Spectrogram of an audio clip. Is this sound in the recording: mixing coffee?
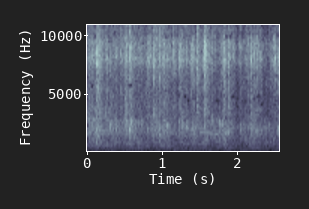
no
